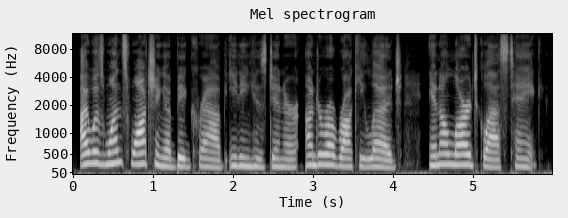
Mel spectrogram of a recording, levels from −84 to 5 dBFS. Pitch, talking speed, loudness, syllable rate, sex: 215 Hz, 190 wpm, -18 LUFS, 4.9 syllables/s, female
